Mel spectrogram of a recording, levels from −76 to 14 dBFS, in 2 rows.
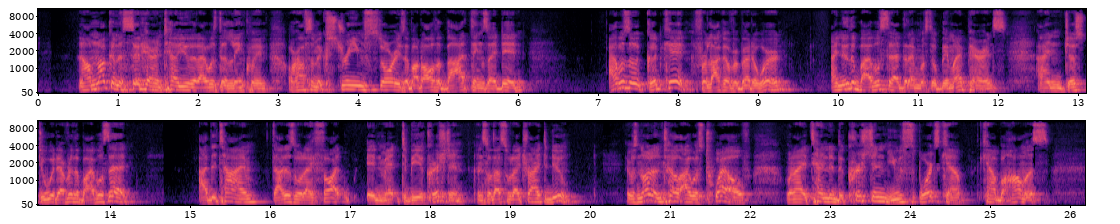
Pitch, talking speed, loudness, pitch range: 140 Hz, 215 wpm, -13 LUFS, 120-155 Hz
